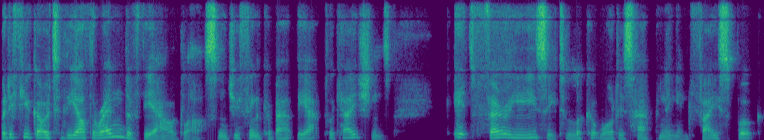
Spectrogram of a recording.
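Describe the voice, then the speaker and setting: A man giving a measured, explanatory talk as a panel speaker on a video call. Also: mid-range voice, mellow, breathy edge, dry recording. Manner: measured, explanatory, uses metaphors.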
